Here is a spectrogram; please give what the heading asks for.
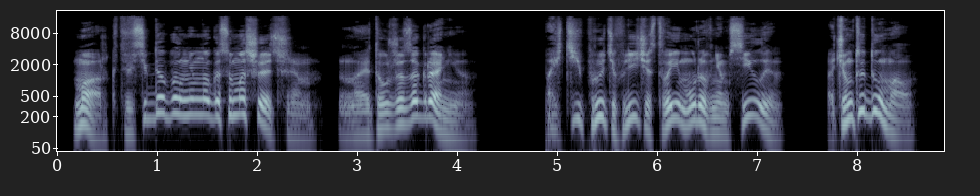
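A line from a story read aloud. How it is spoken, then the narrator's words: Exclaimed. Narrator (Russian): воскликнул Сильвио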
